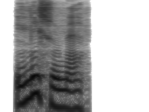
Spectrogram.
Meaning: third-person plural dependent active of λύνω (lýno)
- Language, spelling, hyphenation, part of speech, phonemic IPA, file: Greek, λύσουνε, λύ‧σου‧νε, verb, /ˈli.su.ne/, El-λύσουνε.ogg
